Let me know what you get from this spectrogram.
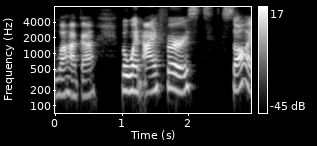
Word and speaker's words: Oaxaca: Oh, like Jen thinks it's really weird that Oaxaca is pronounced Oaxaca. Like there's an X in there that should not be Oaxaca. – It's O-X-A-C-A, right? – O-A-X-A-C-A.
